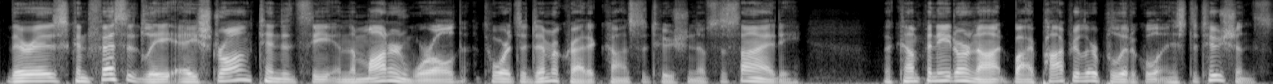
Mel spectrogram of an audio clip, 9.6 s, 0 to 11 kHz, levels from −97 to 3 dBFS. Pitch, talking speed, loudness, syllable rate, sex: 110 Hz, 145 wpm, -19 LUFS, 5.7 syllables/s, male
